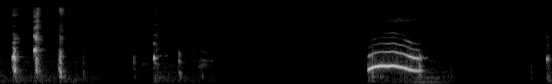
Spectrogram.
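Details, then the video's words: Nomi the baby monkey fussing impatiently over morning milk: a few quick high squeaks, then a pause and one drawn-out whining cry that rises and falls, followed by a final short squeak. "drinking milk in the morning, the baby monkey Nomi is always impatient and throws a tantrum"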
